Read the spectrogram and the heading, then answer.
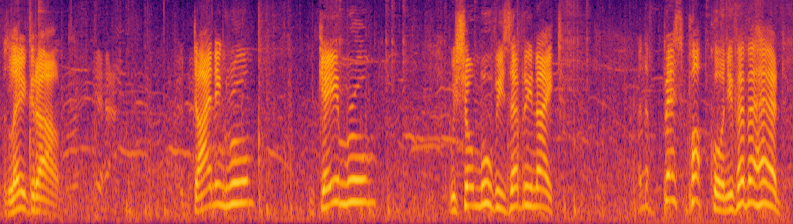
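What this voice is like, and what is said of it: Indian accent. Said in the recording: “You have a funny accent ... Bombay, India”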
